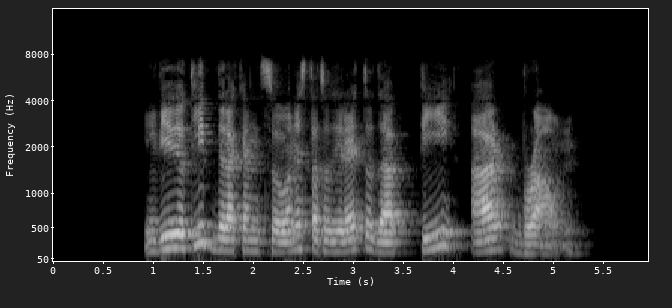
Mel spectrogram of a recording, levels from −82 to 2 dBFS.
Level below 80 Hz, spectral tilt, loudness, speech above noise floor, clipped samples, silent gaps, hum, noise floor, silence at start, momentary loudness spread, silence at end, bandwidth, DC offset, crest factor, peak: -72 dBFS; -3.5 dB/octave; -26 LUFS; over 64 dB; under 0.1%; none; none; under -90 dBFS; 0.95 s; 10 LU; 0.75 s; 7.8 kHz; under 0.1%; 18 dB; -8 dBFS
